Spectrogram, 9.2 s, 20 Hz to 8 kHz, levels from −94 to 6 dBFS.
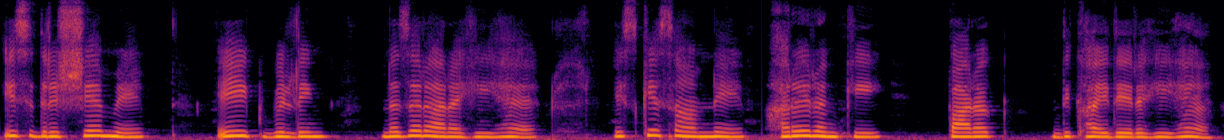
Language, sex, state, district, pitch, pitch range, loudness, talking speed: Angika, male, Bihar, Madhepura, 240 Hz, 230-255 Hz, -22 LUFS, 125 wpm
